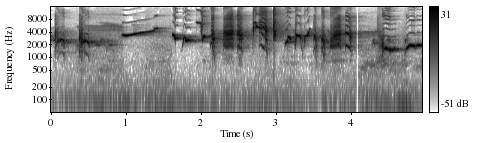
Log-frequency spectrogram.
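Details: White-rumped shama, a caged bird singing competitively with many voices: dense burst of loud whistles, harsh buzzy notes and rapid slurred chatter, varied and near-continuous, ending in a falling whistled phrase.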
